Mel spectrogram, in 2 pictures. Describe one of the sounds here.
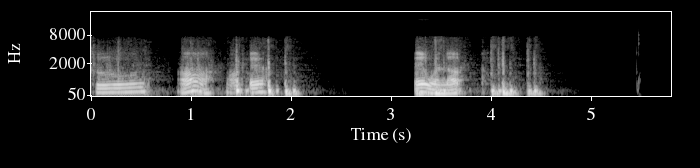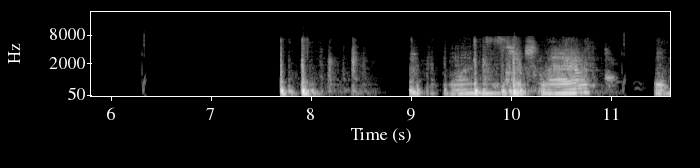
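A man speaks casually into a close microphone, in short bursts with pauses.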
